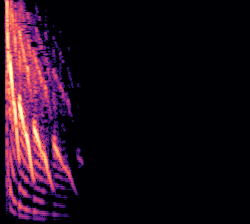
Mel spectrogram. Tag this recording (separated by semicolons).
audio; clip; fire; gun; handgun; laser; noise; pistol; shot; weapon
